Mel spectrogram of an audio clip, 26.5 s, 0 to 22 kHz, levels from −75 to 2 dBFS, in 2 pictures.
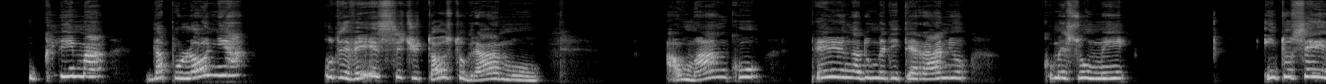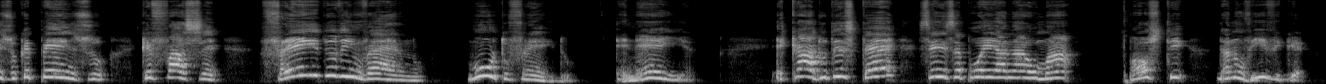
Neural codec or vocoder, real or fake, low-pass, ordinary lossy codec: vocoder, 48 kHz, 128 mel bands, Vocos; fake; none; none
